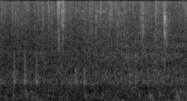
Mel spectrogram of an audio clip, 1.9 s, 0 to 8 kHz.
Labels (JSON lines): {"label": "biophony, rattle response", "recorder": "SoundTrap 500"}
